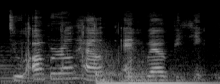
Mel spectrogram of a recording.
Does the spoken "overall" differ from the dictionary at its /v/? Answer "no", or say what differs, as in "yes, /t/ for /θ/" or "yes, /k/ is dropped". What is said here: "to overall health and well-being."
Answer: yes, /b/ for /v/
